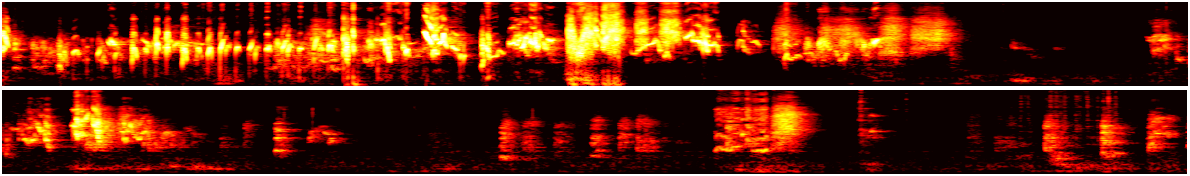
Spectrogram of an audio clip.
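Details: Happy pet budgies chatter loudly and densely in scratchy, warbling squawks for the first few seconds, then drop to scattered short chirp bursts.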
